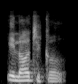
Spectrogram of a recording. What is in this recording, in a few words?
"illogical", Indian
